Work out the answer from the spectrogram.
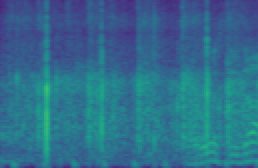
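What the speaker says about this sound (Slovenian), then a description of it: "En aplavz za našo Katjo" Audience applause at an EU panel event, scattered and fairly light clapping from a modest crowd with a few sharper individual claps standing out, brief and uneven.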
